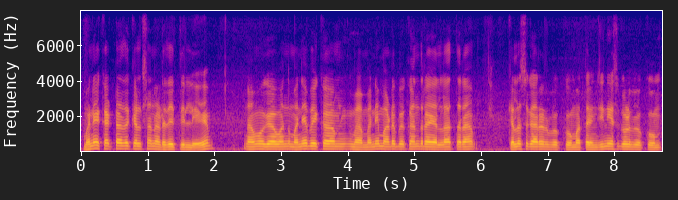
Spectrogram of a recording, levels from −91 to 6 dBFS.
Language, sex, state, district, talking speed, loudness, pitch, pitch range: Kannada, male, Karnataka, Bijapur, 135 wpm, -14 LUFS, 140 Hz, 130-145 Hz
